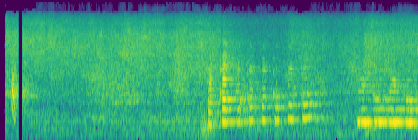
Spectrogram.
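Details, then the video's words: One-year-old male pet Eclectus parrot imitating a chicken indoors: after about two seconds of hissing, running-water-like noise, a quick series of short harmonic clucks begins, closely spaced and uneven, over the steady background hiss. "Eclectus Parrot believes he is a Chicken!!!!"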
